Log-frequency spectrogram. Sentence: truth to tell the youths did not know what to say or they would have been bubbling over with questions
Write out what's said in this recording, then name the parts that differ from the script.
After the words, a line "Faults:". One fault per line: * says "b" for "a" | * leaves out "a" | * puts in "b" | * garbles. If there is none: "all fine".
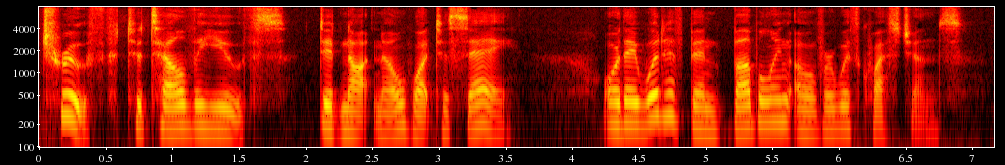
truth to tell the youths did not know what to say or they would have been bubbling over with questions
Faults:
all fine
